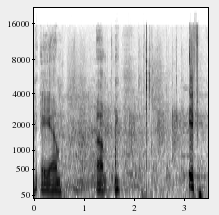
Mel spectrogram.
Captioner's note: laughter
